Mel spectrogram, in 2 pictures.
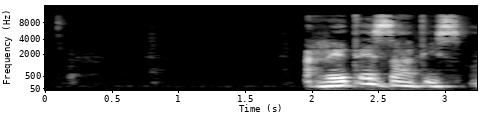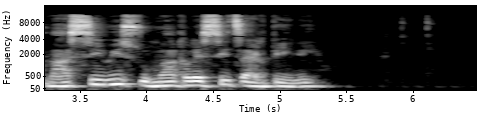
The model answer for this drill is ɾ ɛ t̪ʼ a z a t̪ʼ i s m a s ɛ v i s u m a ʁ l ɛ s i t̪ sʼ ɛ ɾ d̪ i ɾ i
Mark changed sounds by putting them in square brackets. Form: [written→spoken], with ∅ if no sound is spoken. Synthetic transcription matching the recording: ɾ ɛ t̪ʼ [a→ɛ] z a t̪ʼ i s m a s [ɛ→i] v i s u m a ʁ l ɛ s i t̪ sʼ ɛ ɾ d̪ i [ɾ→l] i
